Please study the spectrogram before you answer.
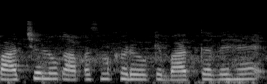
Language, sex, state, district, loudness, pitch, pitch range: Hindi, female, Uttar Pradesh, Ghazipur, -26 LUFS, 235 Hz, 225-250 Hz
